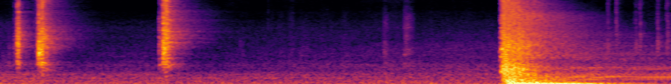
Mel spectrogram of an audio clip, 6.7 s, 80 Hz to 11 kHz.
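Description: A SCAR16 rifle with 55 grain NATO rounds, run at zero gas: a few sharp metallic clicks and rattles, then one loud, close gunshot with a rumbling tail.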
